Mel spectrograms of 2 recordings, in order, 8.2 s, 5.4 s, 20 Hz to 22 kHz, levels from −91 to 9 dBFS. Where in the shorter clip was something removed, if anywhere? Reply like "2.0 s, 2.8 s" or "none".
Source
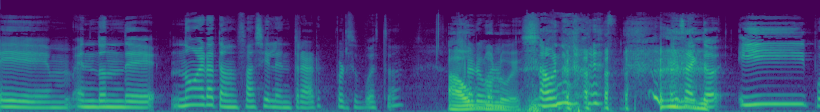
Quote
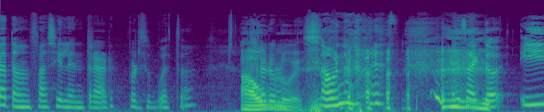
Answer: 2.8 s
